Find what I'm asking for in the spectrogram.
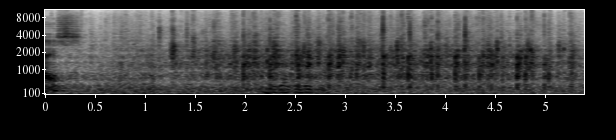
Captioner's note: applause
